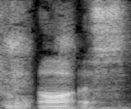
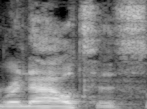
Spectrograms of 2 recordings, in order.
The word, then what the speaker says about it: Renatus: and he can't pronounce Renatus. He can't pronounce Renatus properly. He pronounces him Renautus or something like that.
